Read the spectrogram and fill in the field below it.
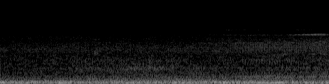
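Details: Steady low rumble of passing road traffic outdoors, with no animal voice audible.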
